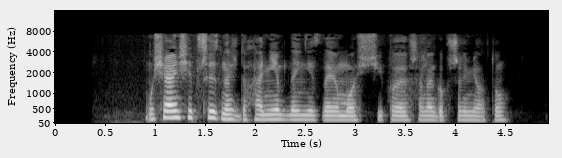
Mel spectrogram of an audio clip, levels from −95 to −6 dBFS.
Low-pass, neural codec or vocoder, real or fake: 7.2 kHz; none; real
